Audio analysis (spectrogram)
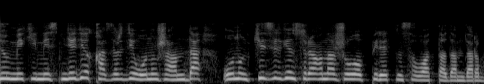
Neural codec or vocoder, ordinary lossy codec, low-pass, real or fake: none; AAC, 32 kbps; 7.2 kHz; real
